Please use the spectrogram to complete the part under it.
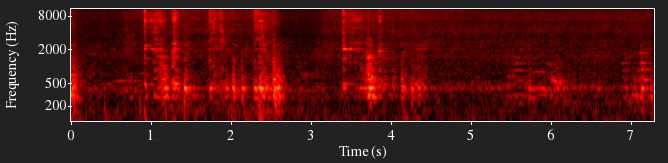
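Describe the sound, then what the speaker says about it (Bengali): Fried potatoes are tipped into a hot pan and stirred, cooked alongside Malabar spinach seeds, giving a steady sizzle with several loud bursts of scraping and clattering from the spoon against the pan. "এই পর্যায়ে ভাজা আলুগুলো দিয়ে দিতেছি।"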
